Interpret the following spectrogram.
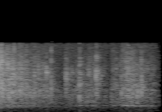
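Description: Paintballs clicking and rattling as they settle into a Halo B hopper through a Virtue Crown silicone-finger speedfeed. The clicks thin out and grow quieter as the load comes to rest.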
